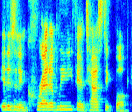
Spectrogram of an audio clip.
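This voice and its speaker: A woman's voice: mid-range voice, normal speed. A woman hosting a casual live chat, speaking in an enthusiastic, emphatic way and often repeating words for stress. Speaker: host of a radio drama group's live chat.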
